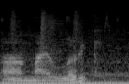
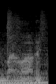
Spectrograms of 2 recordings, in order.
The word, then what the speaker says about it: Milotic: Main six, I got Cresselia, Aromatisse, Mega Banette, Milotic, or Milotic, depending on how you pronounce it, Infernape, and we have Scizor as well.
